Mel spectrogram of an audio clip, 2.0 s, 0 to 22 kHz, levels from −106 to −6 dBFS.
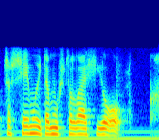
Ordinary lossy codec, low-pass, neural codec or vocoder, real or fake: none; 5.4 kHz; none; real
